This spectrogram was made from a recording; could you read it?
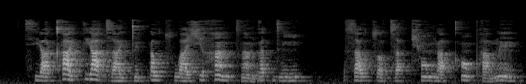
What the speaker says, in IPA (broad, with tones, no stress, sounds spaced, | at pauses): t͡sʰ j a˨˩ kʰ a˥˧ j k j a˥˧ d͡z a˨˩ j t̪ ẽ˨ k̚ a˥˧ w t͡sʰ w a˨˩ ɕ ə˥˧ h ã˥˧ n t͡s ã˨˩ ɡ a˦ t̚ d͡z ĩ˧ | s a˧ w t͡s ɔ˨˩ d͡z a˨ ʔ t͡ɕʰ ɔ̃˧ ŋ a˨ ʔ kʰ ɔ̃˦ pʰ a˨˩ m ẽ˥˧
